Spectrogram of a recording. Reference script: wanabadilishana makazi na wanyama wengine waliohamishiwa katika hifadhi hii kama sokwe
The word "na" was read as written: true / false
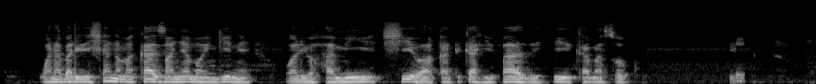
false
